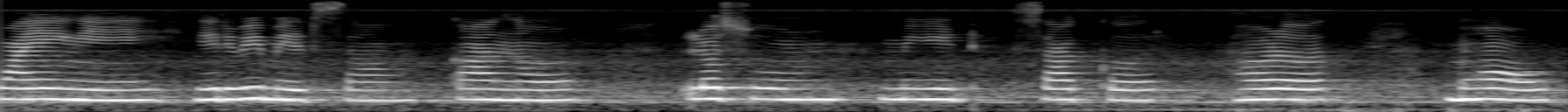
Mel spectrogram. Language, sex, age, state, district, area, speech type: Goan Konkani, female, 18-30, Goa, Pernem, rural, spontaneous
